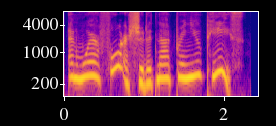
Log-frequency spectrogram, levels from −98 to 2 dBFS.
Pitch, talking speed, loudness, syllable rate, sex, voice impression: 290 Hz, 200 wpm, -13 LUFS, 5.5 syllables/s, female, very feminine, very adult-like, very middle-aged, slightly thin, very relaxed, weak, bright, very soft, slightly muffled, fluent, slightly raspy, cute, very intellectual, refreshing, very sincere, calm, very friendly, very reassuring, very unique, very elegant, slightly wild, very sweet, slightly lively, very kind, slightly intense, very modest, light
